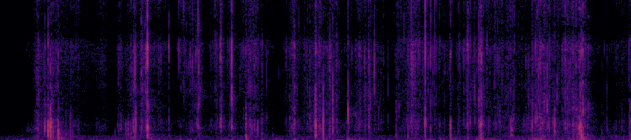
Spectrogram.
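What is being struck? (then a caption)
Thin sticky plastic bubble film. Fingers squeeze and crinkle an empty, palm-sized Bloonies plastic bubble made of hollow, clear, sticky plastic film, pulling its sticky surfaces apart. The result is a steady run of dry crinkling broken by sharp, bright crackles and quick tacky peels, with almost no low end.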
